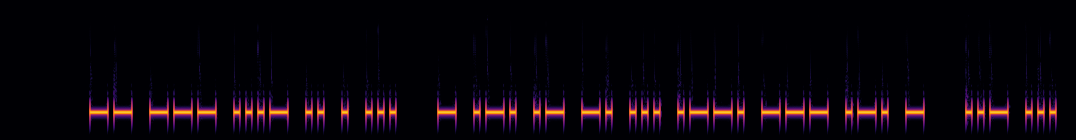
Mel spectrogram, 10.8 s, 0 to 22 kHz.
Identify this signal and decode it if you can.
Morse code, heard as a keyed tone, about 20 wpm, 700 Hz. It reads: MOVIES TRANSPORT US
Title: Difficult Sentences with Hints - 20wpm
